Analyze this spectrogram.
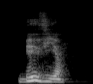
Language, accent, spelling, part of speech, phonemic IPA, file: French, Canada, buvions, verb, /by.vjɔ̃/, LL-Q150 (fra)-buvions.wav
- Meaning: inflection of boire: 1. first-person plural imperfect indicative 2. first-person plural present subjunctive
